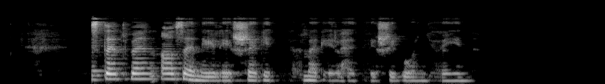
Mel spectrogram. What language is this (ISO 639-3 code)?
hun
